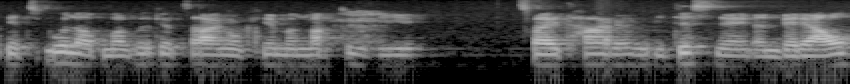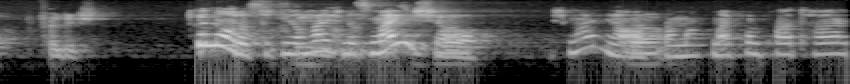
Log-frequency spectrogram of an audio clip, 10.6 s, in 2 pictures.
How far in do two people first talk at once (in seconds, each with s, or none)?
7.0 s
